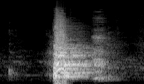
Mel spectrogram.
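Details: A Weimaraner indoors, frightened by a ceiling light, lets out one sudden, loud, rough, full-bodied alarm bark that fades quickly, with only a faint click before it.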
